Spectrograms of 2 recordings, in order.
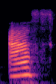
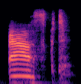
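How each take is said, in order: First: The word ends without a final t sound. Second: The word ends with a clear t sound. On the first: The speaker calls it wrong. "It's not going to be" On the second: The speaker calls it right. "but it's"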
